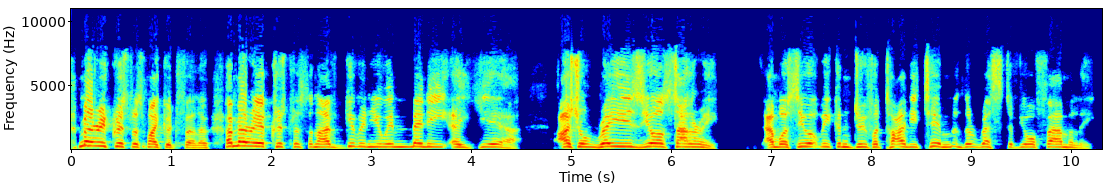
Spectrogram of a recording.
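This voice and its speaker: A man playing a reformed elderly miser in a radio play, an effusive and excitable old gentleman with a husky voice. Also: very high-pitched, no echo, full character voice. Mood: jubilant. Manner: effusive, chuckling, stammering with excitement.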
